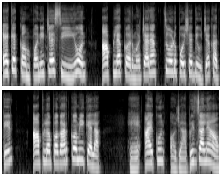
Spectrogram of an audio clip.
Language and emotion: Goan Konkani, surprised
